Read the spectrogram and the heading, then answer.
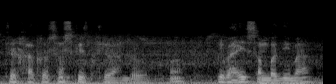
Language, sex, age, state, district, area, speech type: Nepali, male, 45-60, West Bengal, Jalpaiguri, rural, spontaneous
